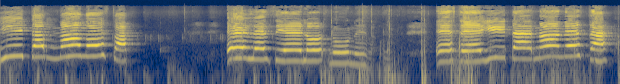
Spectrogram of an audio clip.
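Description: A young child singing a melody in a high voice with held notes: a short phrase, a pause of about two seconds, then steady singing through the rest.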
